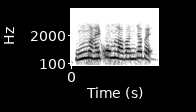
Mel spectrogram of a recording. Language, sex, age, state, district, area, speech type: Bodo, female, 45-60, Assam, Udalguri, rural, conversation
